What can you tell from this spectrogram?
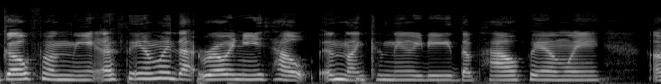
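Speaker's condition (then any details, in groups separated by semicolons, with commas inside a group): Spastic cerebral palsy, mixed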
